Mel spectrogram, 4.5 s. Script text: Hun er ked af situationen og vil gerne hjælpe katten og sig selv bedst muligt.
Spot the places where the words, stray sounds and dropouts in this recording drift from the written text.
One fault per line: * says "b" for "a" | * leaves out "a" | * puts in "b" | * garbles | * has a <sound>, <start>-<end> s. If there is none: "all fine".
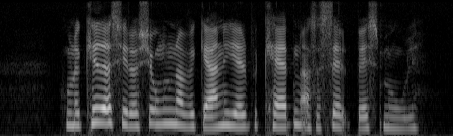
all fine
